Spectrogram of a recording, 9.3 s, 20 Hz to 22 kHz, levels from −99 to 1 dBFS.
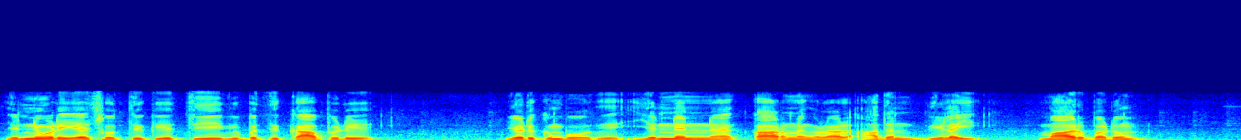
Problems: constant background noise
